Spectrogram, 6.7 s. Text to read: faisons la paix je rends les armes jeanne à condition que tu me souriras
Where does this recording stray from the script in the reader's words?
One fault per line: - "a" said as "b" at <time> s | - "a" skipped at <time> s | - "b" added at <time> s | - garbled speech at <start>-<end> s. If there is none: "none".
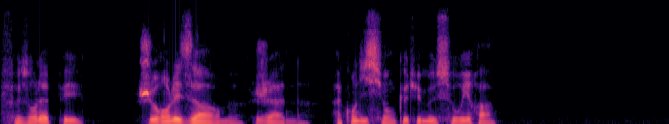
none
